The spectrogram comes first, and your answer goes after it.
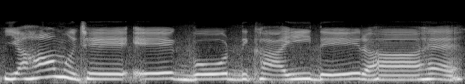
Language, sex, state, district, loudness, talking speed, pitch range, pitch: Hindi, female, Madhya Pradesh, Katni, -10 LUFS, 105 wpm, 225-255 Hz, 245 Hz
